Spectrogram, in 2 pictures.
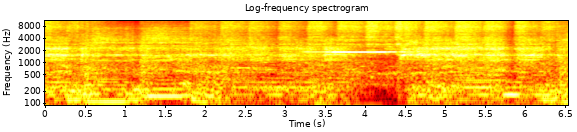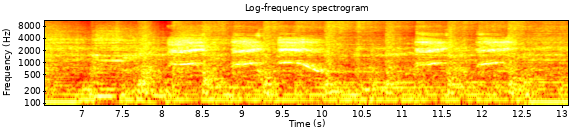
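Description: A live rock band playing loud, with electric guitar and drums. A voice comes in over the band about two-thirds of the way through.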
